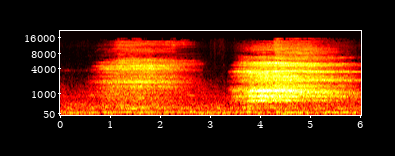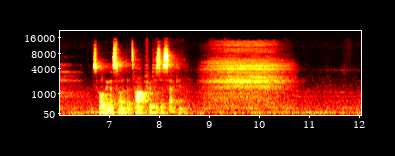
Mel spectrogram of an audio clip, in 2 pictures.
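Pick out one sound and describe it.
Several people breathe in and out slowly and deeply.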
